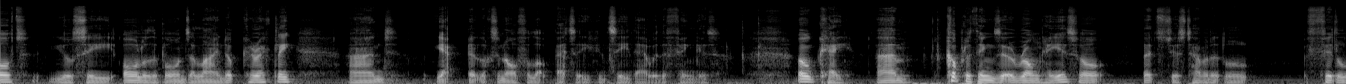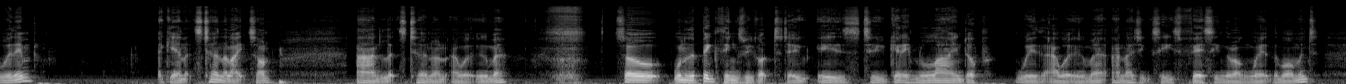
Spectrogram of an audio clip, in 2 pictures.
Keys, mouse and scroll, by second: 0.0 click, 1.7-3.5 middle drag, 7.6-9.6 middle drag, 10.4-13.8 middle drag, 13.9-15.5 middle drag, 15.8 click, 18.8 click.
